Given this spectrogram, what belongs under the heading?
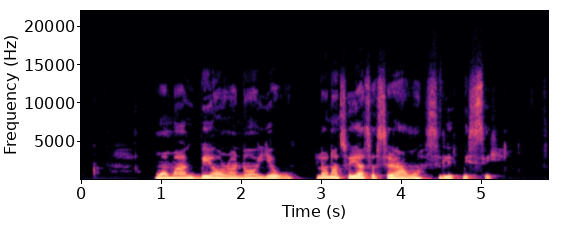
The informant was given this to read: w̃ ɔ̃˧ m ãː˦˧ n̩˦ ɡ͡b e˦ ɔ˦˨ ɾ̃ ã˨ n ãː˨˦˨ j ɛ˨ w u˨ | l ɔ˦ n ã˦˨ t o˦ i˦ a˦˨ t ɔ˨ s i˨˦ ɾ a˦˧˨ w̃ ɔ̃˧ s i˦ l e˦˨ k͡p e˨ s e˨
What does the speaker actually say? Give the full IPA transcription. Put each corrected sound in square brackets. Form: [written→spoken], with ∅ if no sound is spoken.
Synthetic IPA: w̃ ɔ̃˧ m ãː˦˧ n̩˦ ɡ͡b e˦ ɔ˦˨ ɾ̃ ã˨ n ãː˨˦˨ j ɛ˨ w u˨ | l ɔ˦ n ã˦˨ t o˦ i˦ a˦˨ t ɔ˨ s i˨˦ ɾ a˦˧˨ w̃ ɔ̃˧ s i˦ l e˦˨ k͡p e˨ s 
